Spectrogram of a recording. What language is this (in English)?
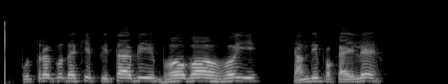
Odia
